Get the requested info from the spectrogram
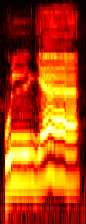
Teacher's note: lam sukun, sifat tawassut, pertengahan antara syiddah dan rakhawah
